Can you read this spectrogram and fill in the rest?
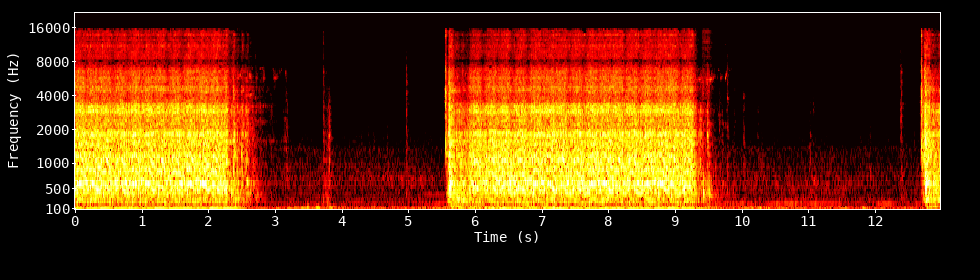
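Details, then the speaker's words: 1955 Farmall 300 row crop after sitting 14 years: two cranking bursts of about three seconds, even chug near 220 a minute, never catching; not a drop of fuel from the carburetor, owner plans fitting the other carburetor. "I'm going to check and see if we're getting any fuel yet not a drop"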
